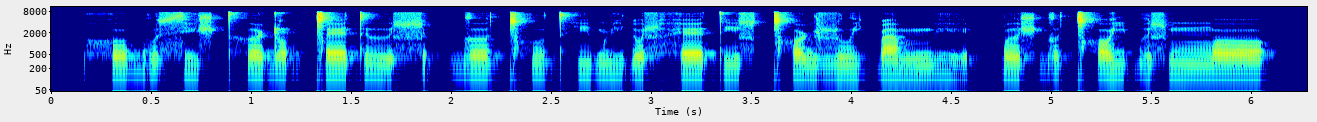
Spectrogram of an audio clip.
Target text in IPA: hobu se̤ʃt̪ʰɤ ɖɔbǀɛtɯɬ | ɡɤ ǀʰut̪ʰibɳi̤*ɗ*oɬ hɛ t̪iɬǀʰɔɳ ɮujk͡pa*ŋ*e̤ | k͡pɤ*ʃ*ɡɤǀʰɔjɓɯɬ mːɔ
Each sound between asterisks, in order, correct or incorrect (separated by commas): correct, incorrect, correct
